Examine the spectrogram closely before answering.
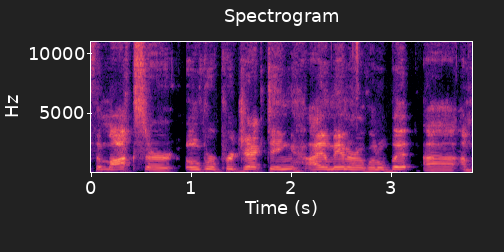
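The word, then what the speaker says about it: Ayomanor: elec IAM Manor uh Shane you are the pronunciation King how do I pronounce it and how I Manor I man I Manor okay so how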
